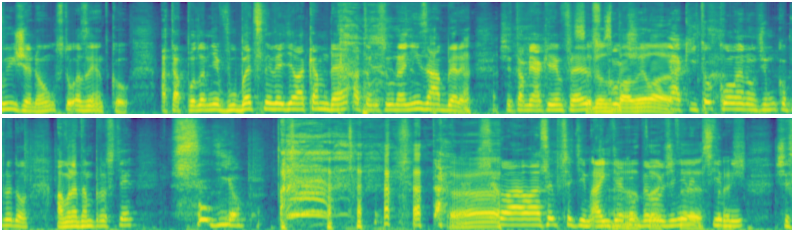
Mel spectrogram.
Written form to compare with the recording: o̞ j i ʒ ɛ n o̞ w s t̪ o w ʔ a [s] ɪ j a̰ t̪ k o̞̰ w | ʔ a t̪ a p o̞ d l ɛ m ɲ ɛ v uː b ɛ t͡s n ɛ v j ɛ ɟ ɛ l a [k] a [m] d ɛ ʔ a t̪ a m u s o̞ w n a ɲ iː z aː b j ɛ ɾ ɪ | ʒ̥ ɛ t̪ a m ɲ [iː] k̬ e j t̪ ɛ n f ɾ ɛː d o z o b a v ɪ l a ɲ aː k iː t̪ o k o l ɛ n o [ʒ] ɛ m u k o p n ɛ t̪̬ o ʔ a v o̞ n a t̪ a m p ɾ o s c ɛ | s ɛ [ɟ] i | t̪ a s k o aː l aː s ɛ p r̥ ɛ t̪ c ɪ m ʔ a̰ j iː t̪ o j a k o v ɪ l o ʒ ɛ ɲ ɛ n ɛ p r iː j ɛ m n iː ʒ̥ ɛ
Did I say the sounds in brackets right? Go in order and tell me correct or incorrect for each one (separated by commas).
incorrect, correct, correct, incorrect, correct, correct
